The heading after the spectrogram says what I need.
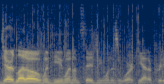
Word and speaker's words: Leto: pronounced Leto, but I think a lot of people call him Leto.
